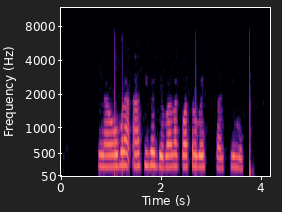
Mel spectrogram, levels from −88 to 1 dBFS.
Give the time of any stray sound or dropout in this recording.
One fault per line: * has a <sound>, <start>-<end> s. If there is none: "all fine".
* has a dropout, 2.9-3.1 s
